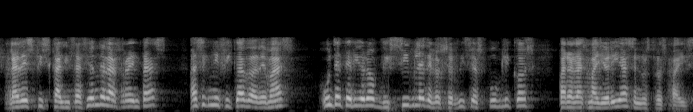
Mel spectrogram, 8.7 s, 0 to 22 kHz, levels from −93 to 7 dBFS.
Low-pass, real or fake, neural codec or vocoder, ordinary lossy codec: 5.4 kHz; fake; codec, 44.1 kHz, 7.8 kbps, Pupu-Codec; AAC, 24 kbps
